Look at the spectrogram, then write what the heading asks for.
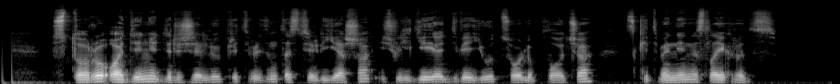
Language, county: Lithuanian, Panevėžys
